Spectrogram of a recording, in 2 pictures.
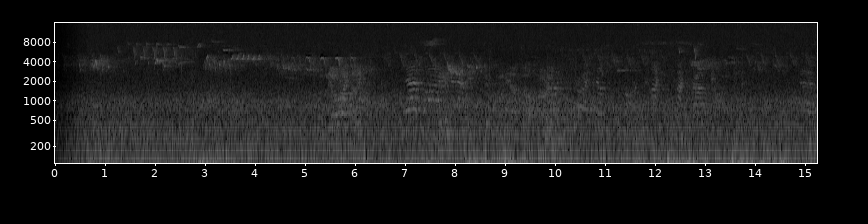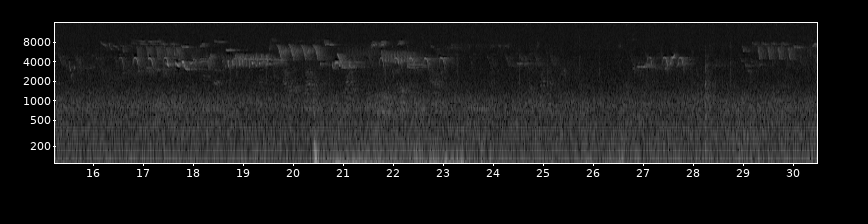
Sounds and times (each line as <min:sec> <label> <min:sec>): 0:00.0 birds 0:30.4
0:17.6 walkers 0:30.4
